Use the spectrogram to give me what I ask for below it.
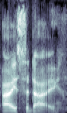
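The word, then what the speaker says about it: Aes Sedai: say that right um it would be i sedai but that was pretty close and i know how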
